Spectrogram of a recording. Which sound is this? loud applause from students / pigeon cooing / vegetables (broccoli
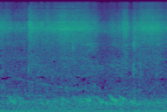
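pigeon cooing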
